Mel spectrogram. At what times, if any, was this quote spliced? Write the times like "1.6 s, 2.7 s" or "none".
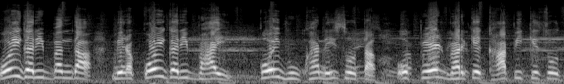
none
